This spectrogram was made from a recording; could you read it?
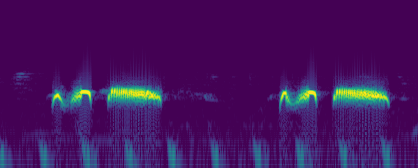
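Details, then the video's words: Thổ đồng style spotted dove song: a double wavering coo ending in a long steady hoot, the phrase delivered twice, with faint rhythmic low clicks. "cu gay tho đồng thúc gù/ chim cu gáy giọng thổ đồng chuẩn nhất"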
